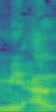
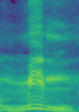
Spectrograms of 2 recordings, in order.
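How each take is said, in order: First: The 'a' after 'mi' is pronounced. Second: The 'a' after 'mi' is dropped. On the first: The speaker calls it wrong. "dia tak jadi mi'al dah" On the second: The speaker calls it right. "Maka jadi mil terus"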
